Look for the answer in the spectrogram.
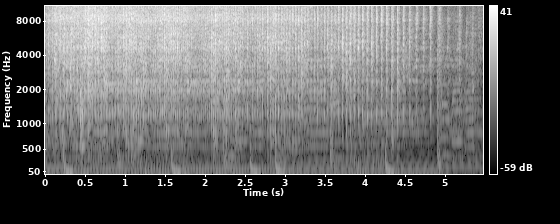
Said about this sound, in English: So here we go, spinning the wheel.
